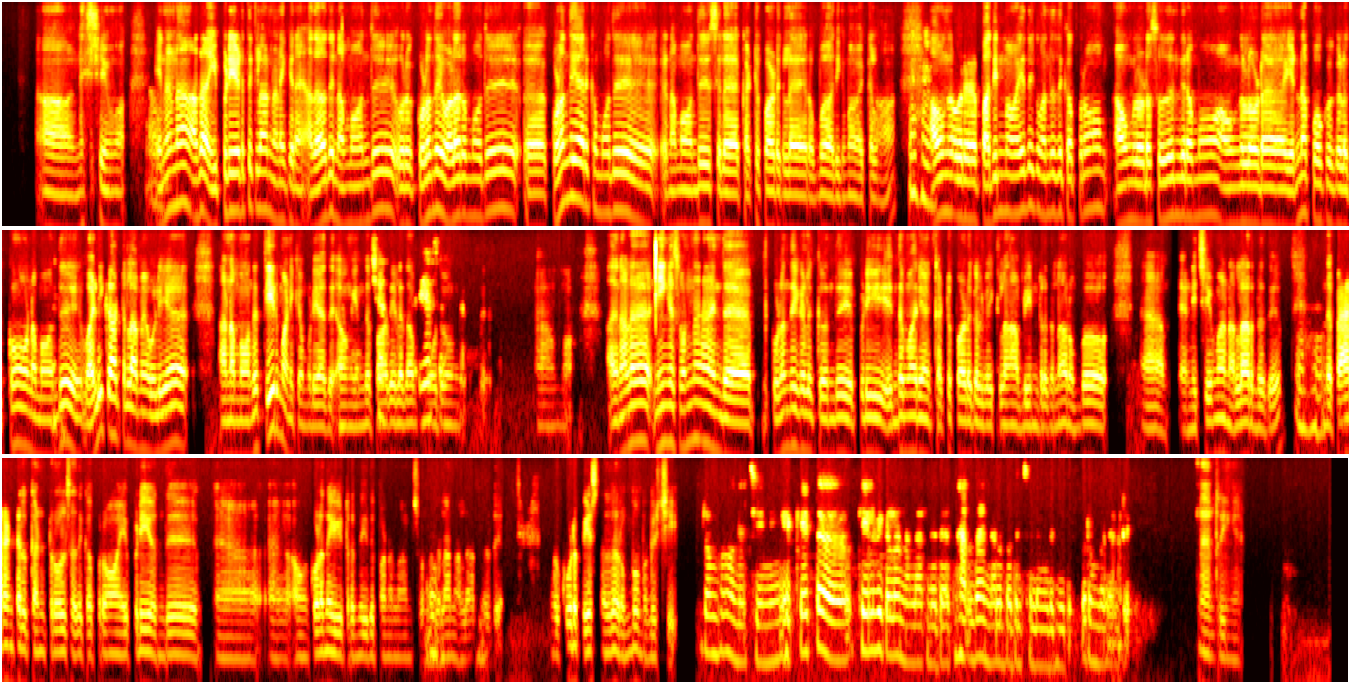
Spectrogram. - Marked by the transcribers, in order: static; drawn out: "ஆ"; chuckle; tapping; drawn out: "வந்து"; distorted speech; mechanical hum; "போகணும்கிறது" said as "போதுங்கிறது"; other noise; other background noise; in English: "பேரன்டல் கண்ட்ரோல்ஸ்"; laughing while speaking: "ரொம்ப மகிழ்ச்சி. நீங்க கேட்ட கேள்விகளும் … முடிஞ்சது. ரொம்ப நன்றி"; drawn out: "கேட்ட"; laugh
- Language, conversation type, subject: Tamil, podcast, குழந்தைக்கு செல்பேசி கொடுக்கும்போது நீங்கள் எந்த வகை கட்டுப்பாடுகளை விதிப்பீர்கள்?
